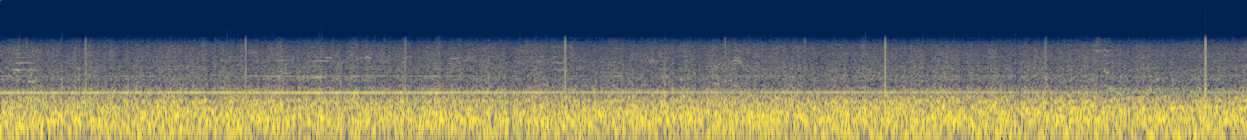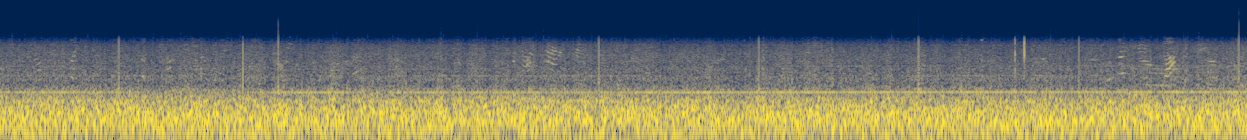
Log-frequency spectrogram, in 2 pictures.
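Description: Steady airliner cabin noise during descent: a loud, even low rumble of engine and airflow with a constant droning tone running through it.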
